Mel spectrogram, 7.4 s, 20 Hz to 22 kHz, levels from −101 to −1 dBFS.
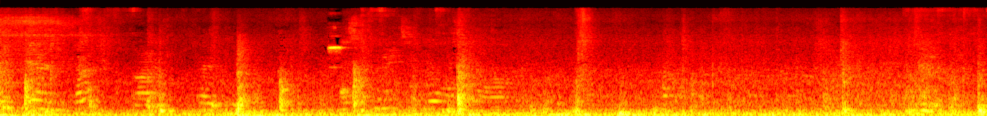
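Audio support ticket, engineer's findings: Audible jump at 2.51–2.57 s, audio jumps ahead roughly 100 ms. Decoder: compressed frames skipped, about two frames of roughly 46 ms lost.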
